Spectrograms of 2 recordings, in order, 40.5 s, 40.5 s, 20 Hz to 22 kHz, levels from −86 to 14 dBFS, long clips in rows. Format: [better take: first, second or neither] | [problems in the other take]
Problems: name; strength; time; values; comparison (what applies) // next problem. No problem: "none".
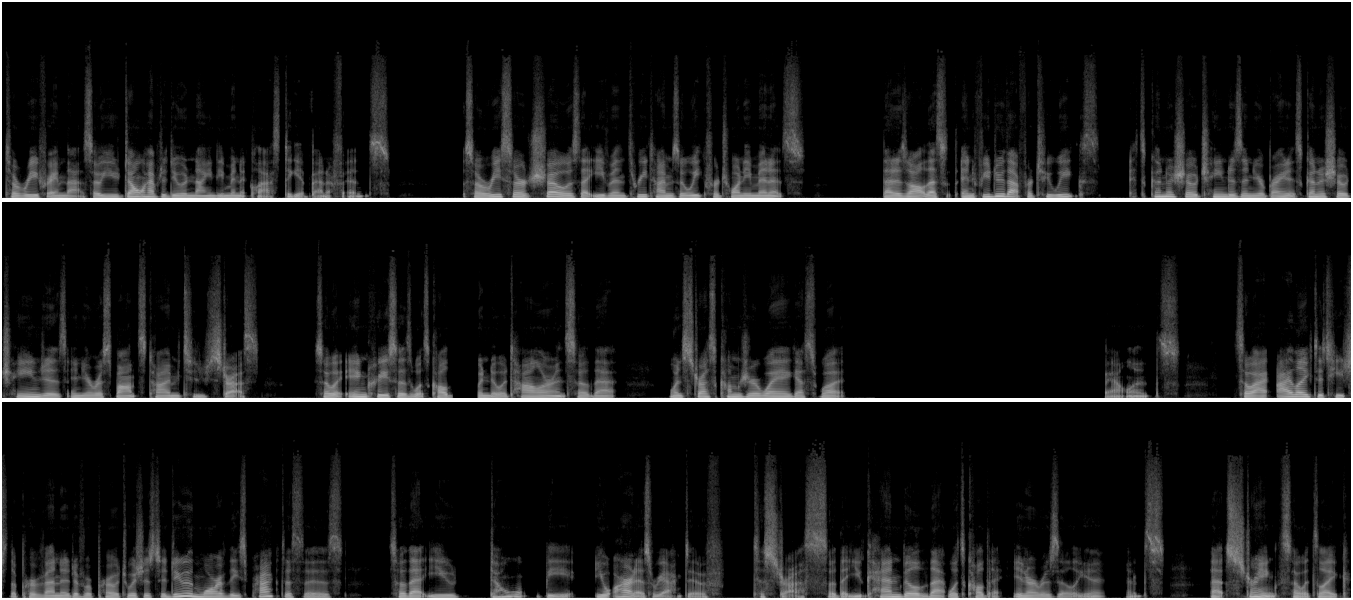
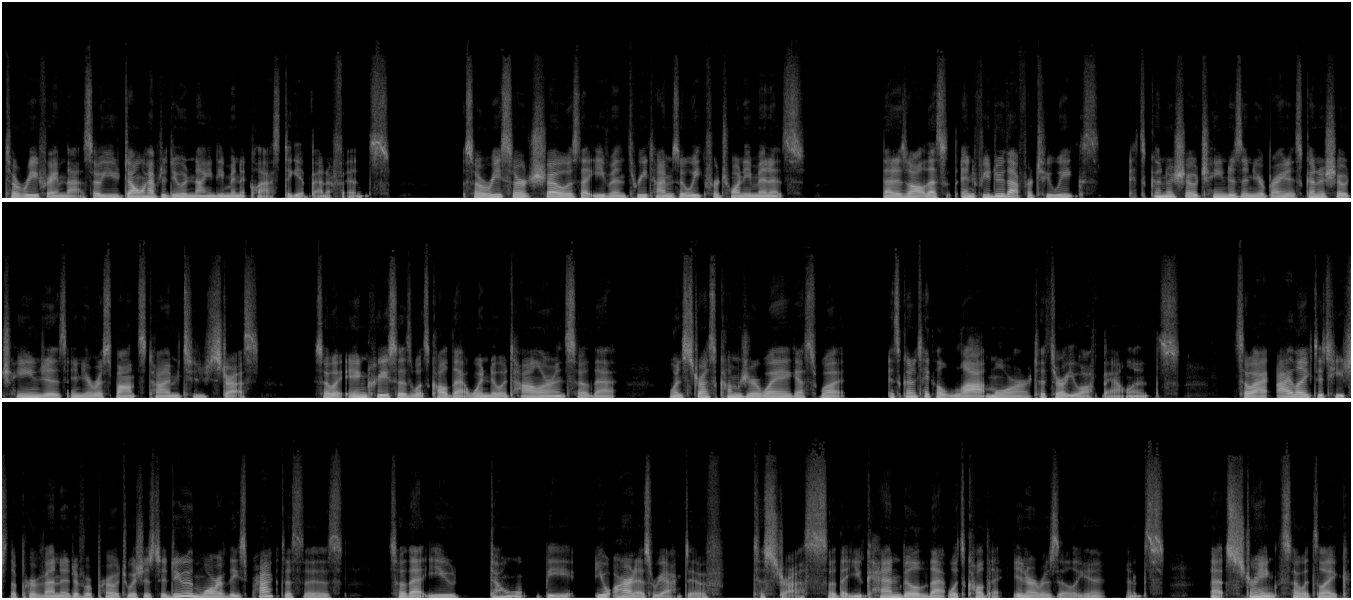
second | audio cutting out; at 18 s and at 22 s for 2.5 s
